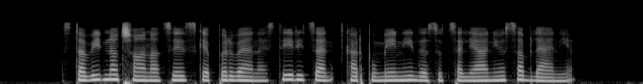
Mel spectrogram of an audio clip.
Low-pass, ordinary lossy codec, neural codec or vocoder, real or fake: 7.2 kHz; none; codec, 16 kHz, 0.9 kbps, LongCat-Audio-Codec; fake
